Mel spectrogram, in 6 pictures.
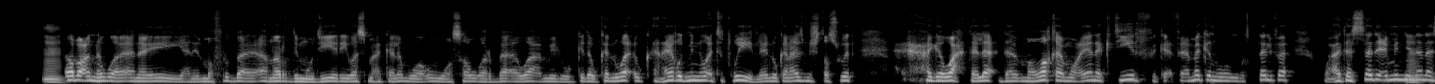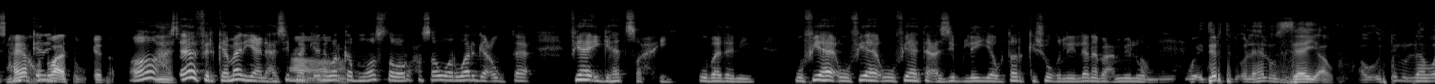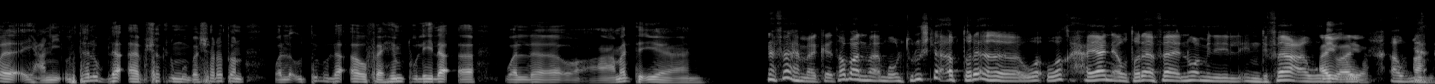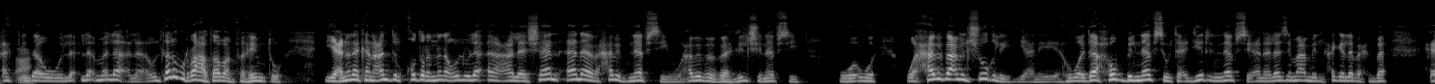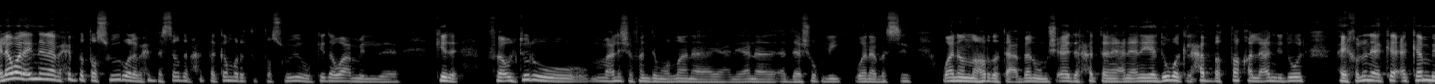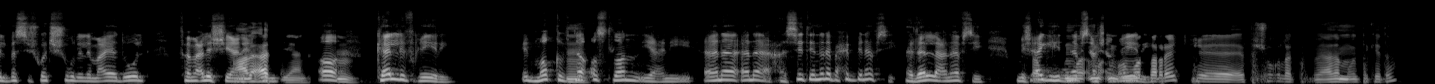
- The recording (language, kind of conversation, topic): Arabic, podcast, إزاي أتعلم أحب نفسي أكتر؟
- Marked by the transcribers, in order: tapping; unintelligible speech; unintelligible speech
